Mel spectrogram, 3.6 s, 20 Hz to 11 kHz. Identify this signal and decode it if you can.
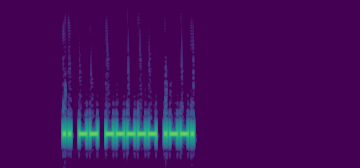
Morse code, heard as a keyed tone, about 42 wpm, 690 Hz. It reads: IM0P
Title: DXCC-100 Call Signs - 4 Characters - Repeated 3x - 45wpm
